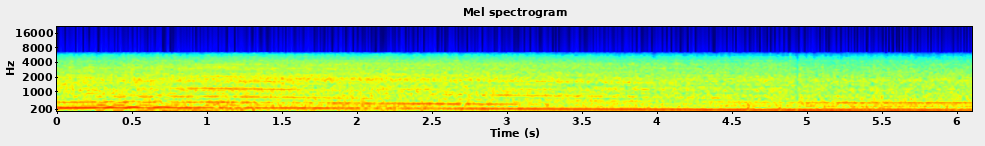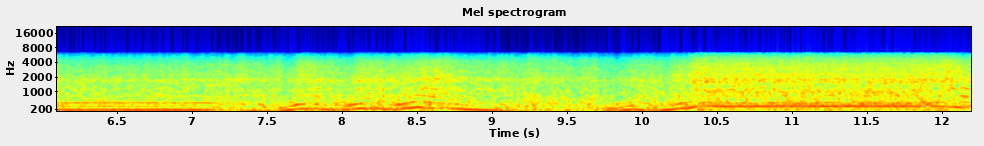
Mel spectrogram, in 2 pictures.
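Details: Suzuki Hayabusa with failing ignition: revs climb then sag unevenly, with stumbling, choppy blips instead of clean pulls; engine misfire from ignition failure.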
